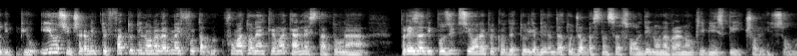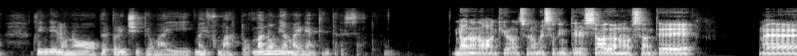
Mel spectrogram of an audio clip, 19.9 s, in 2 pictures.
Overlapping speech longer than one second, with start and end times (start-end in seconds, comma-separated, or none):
none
